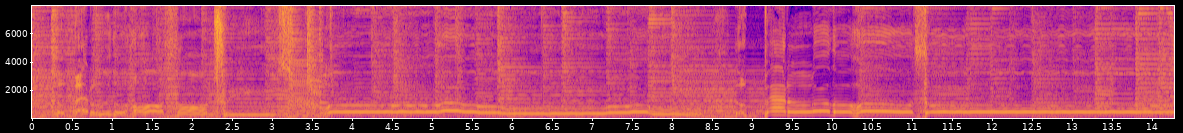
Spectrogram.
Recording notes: a hugely enjoyable broadcast from the Three Store on Grafton Street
